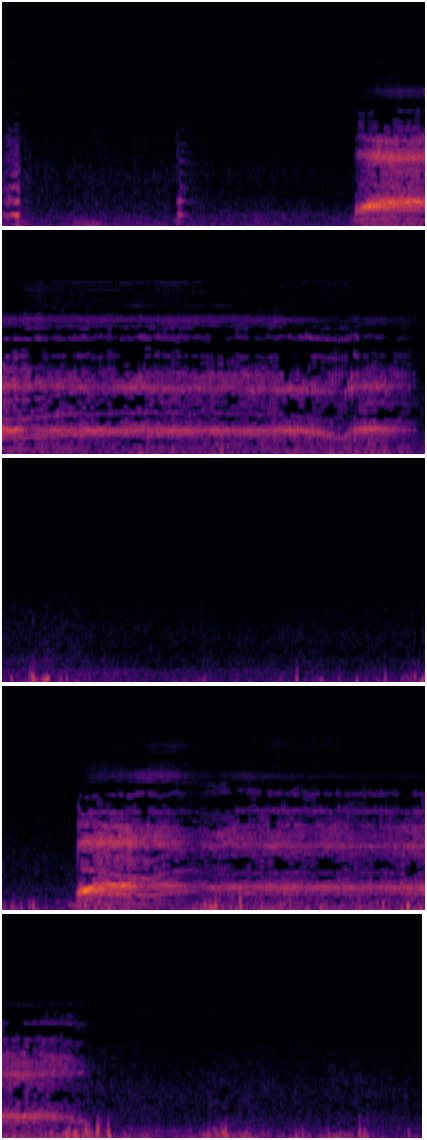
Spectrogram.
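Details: Man deliberately burping at cows outdoors: two long, loud, drawn-out belches, each about four to five seconds, with quiet outdoor background between them.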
